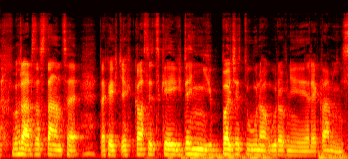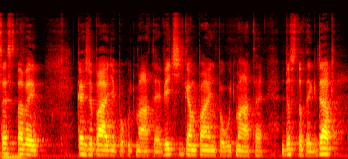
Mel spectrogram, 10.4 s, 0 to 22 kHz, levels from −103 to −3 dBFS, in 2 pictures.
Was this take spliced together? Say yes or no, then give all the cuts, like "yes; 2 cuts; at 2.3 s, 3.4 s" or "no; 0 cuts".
no; 0 cuts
